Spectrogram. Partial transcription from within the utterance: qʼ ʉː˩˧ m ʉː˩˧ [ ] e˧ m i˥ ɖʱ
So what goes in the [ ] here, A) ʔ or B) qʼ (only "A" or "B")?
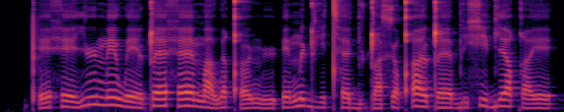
A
